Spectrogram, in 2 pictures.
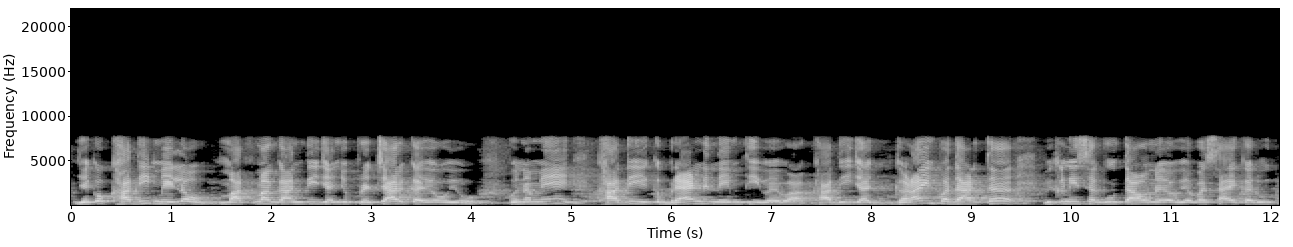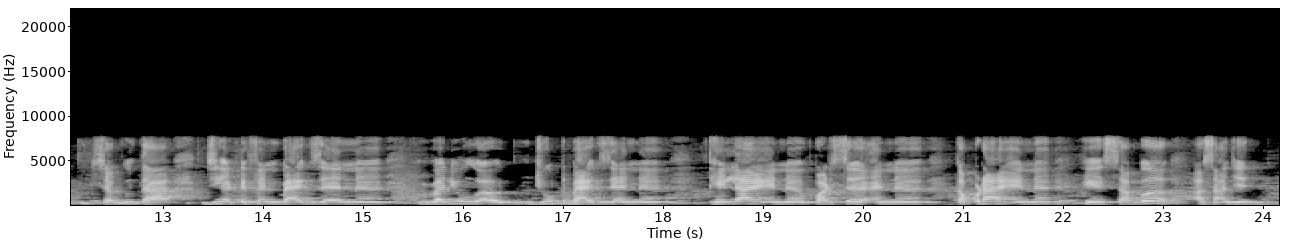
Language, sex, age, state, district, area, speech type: Sindhi, female, 60+, Maharashtra, Mumbai Suburban, urban, spontaneous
